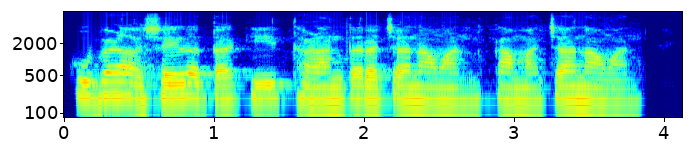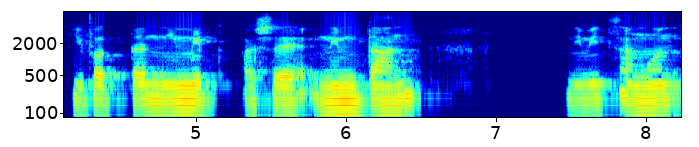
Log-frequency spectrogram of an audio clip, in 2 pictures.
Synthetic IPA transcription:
kʰuːbʋɛɭəɕəjd͡zat̪akiːt̪ʰəɭãnt̪əɾat͡ɕjanaʋãnkamat͡ɕjanaʋãn | kiːfəkt̪ənimit̪əsenimt̪an | imit̪sãŋɡuːn

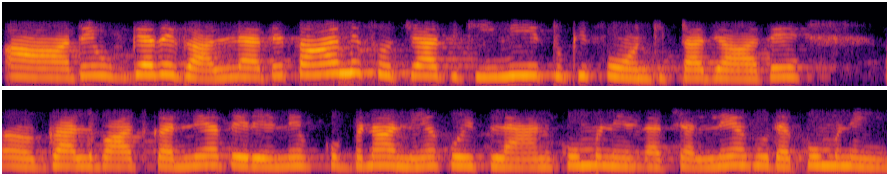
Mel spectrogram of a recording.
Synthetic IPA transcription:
ɦãːt̪eːʊɡɛ̃ːd̪eːɡəlɛːt̪eːt̪ãːɛmɛ̃ːsoːt͡ʃaːəd͡ʒkiːnĩːt̪ʊkiːpʰoːnkiːt̪aːd͡ʒaːt̪eː | ɡəlbaːt̪kəɾneːãːt̪eːɾeːneːbənaːneːãːkoːiːplɛːnkʊmneːd̪aːt͡ʃəlneːãːkod̪ɛːkʊmnẽĩː

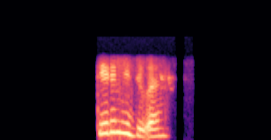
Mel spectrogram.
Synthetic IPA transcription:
t̪iɾimid͡ʒuʔa

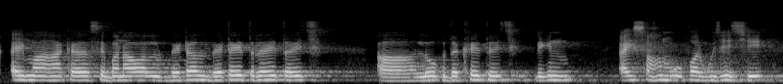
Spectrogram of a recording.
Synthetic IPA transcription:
əimeəɦãkesebənabəlbʱeʈəlbʱeʈəjt̪ɾəɦjt̪əjt͡ʃʰ | alokd̪ekʰət̪əjt͡ʃʰlekin | əjsə̃ɦəmupəɾbud͡ʒʱɛt͡ʃʰi

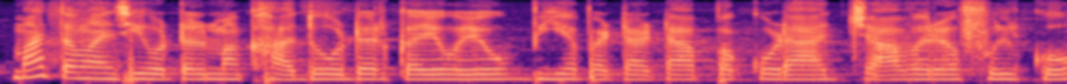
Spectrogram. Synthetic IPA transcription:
mãːt̪ɐʋ̤ãd͡ʑiːɦoːʈəlmãkʰaːd̪ʱoːɖəɾkɐjoɦʊjobiːəpɐʈaːʈapɐkʊɽat͡ɕaːʋəɾə̆fʊlko

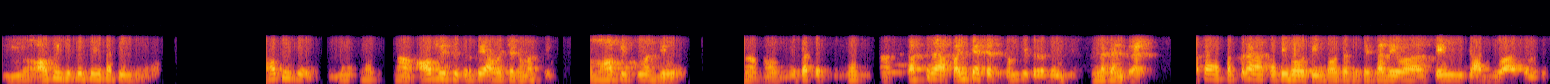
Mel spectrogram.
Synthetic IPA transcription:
a̰ːpiːs̬ukɾut̪ekɐt̪i | aːpiːs̬ | aːpiːskɾut̪eɐʋɐt͡ʃːɐkɐmɐst̪i | nɐmːɐaːpiːsmɐd̪ʱju | t̪ɐt̪ɾɐt̪ɐt̪ɐt̪ɾɐpɐɲt͡ʃaːt͡ʃːɐt̪ːi̥kɐmpjuːʈɐɾɐsɐnt̪iɡʱɐnɐkɐnt̪ɾa̰ːni | ɐt̪ʰat̪ɐt̪ɾɐkɐt̪ibʱɐʋt̪ibʱɐʋt̪ɐkɾut̪esɐd̪eːʋaseːmt͡ʃaːd͡ʒʋaːsent̪u

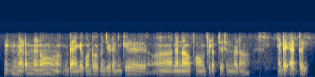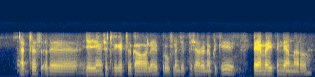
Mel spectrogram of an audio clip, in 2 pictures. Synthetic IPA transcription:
mɛːɽɐmːe̞ːnubjaːŋkɐkɐwɳɖoːpeɲt͡ʃɛjɽaːnike | ninːɐpʰaːɾmpilɐp̚t͡ʃeːsind̪imɛːɽɐm | ɐɳʈḛːʔɐɖ | ɐɖɾesɐ̰d̪eeːjɐnsɐɾʈipʰikeːʈskaːʋaːlipɾuːpʰlɐnt͡ʃepːe̞ːsiɐlɐɽiɐpːɐɽikiʈɐjmɐjpind̪iɐnːaːɾu

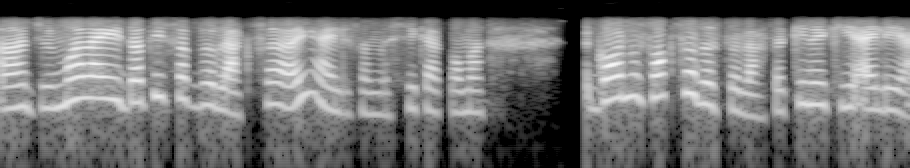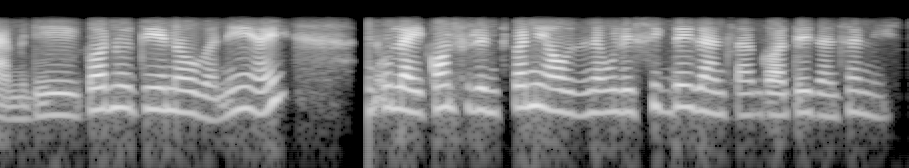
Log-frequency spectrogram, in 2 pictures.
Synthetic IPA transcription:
ɦʌd͡zurmʌlajd͡zʌt̪isʌk̚d̪olaɡ̚t͡sʰʌɦʌjajlesʌmːʌsikakoma | ɡʌrnusʌkt͡sʰʌd͡zʌst̪olaɡ̚t͡sʰʌkinʌkia̰jleɦa̰mileɡʌrnud̪ienʌwbʱʌneɦʌjulajkʌnpʰiɾenspʌniawd͡znʌulesik̚d̪ʌjd͡zant͡sʰʌɡʌrd̪ʌjd͡zant͡sʰʌni

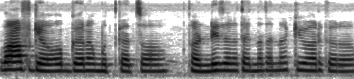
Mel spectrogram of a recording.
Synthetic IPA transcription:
ʋafɡʱɛʋəp̚ɡəɾamːut̪kat͡sat̪ʰəɳɖid͡zəlat̪janːat̪janːakjuəɾkəɾə

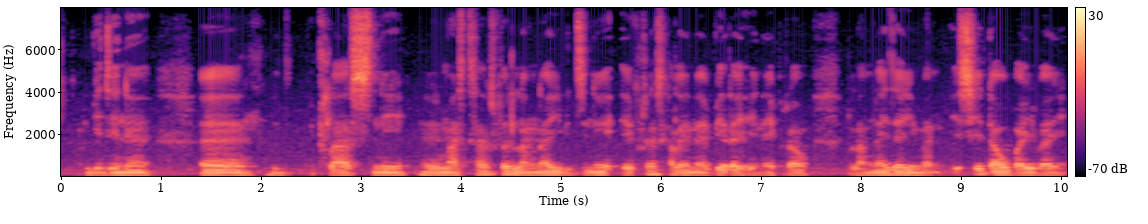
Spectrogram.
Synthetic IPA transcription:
bizinɯ | kʰlasnimastʰaɾpʰɯɾlaŋnajbizinɯepʰɾenshʰalajnɯbeɾajhejnajpʰɯɾaw | laŋnajzajimanesedawbajbaj

